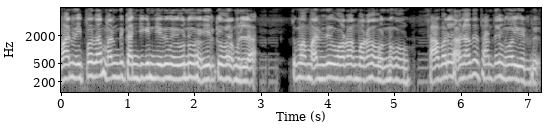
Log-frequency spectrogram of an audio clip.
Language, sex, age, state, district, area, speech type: Tamil, female, 60+, Tamil Nadu, Namakkal, rural, spontaneous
